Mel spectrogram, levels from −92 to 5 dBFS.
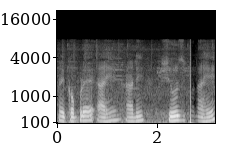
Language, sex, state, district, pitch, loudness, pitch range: Marathi, male, Maharashtra, Washim, 145 Hz, -14 LUFS, 135-155 Hz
